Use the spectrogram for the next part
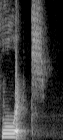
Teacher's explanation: It's an unvoiced th sound.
